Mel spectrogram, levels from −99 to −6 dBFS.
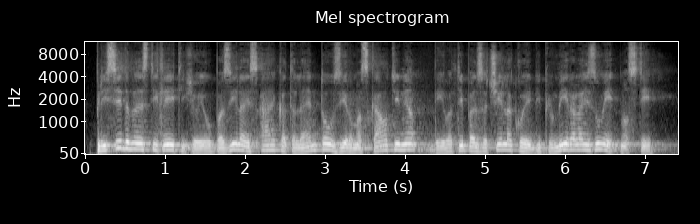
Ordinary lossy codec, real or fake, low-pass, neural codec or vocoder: none; fake; none; codec, 24 kHz, 0.9 kbps, WavTokenizer, medium speech release version 1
